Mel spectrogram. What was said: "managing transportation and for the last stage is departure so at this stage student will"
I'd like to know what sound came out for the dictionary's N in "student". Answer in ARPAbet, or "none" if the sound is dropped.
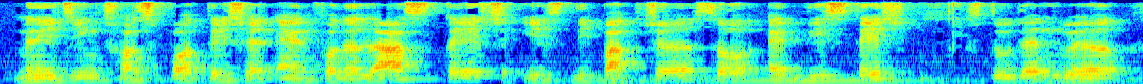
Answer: N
